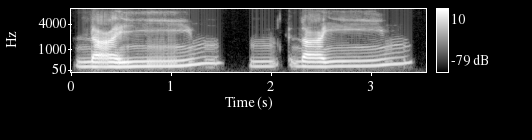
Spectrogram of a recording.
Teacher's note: जो आखिर वाला है होंठ वो बंद होने चाहिए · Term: मीम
